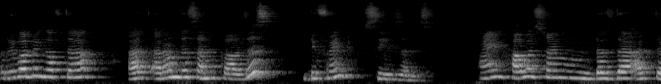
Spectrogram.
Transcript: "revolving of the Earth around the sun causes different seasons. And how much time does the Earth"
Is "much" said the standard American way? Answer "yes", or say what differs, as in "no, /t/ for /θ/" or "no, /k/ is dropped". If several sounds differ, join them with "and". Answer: no, /s/ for /tʃ/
